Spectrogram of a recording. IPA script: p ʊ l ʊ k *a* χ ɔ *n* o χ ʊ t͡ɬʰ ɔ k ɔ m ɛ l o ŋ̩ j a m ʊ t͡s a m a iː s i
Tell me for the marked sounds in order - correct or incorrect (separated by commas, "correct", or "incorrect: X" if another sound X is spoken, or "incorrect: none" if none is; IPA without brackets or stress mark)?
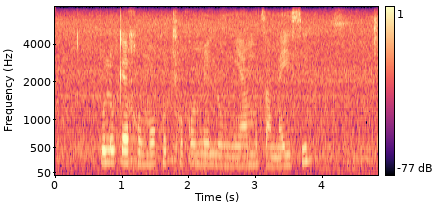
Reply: incorrect: ɛ, incorrect: m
